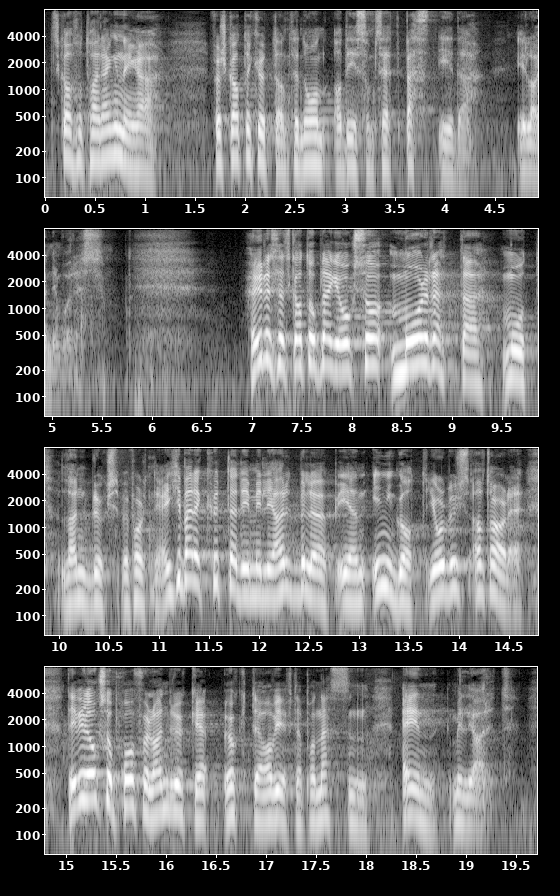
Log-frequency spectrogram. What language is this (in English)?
Norwegian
